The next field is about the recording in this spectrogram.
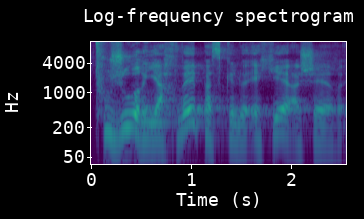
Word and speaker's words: Yahweh: disons la prononciation Yahweh est plutôt attestée en fait par des pères de l'Église, par Clément d'Alexandrie ou Origène également, qui l'attestent.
